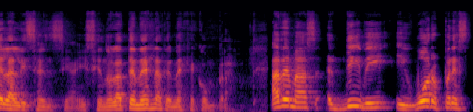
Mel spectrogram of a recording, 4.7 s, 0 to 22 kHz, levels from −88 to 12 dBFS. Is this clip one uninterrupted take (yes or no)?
no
